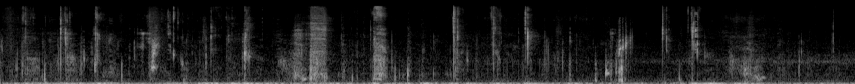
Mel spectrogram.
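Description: Close-miked chewing of a soft, cream-filled, cocoa-dusted mochi: a string of short, irregular wet mouth clicks.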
